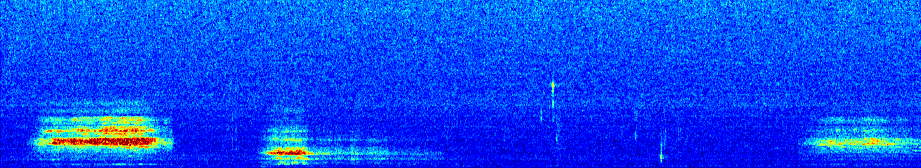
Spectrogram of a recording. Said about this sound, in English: That's right. Just listen to my voice. Match your breathing to mine. Hold that gentle, steady rhythm and allow it to wash away all the stresses and tension that we don't need.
